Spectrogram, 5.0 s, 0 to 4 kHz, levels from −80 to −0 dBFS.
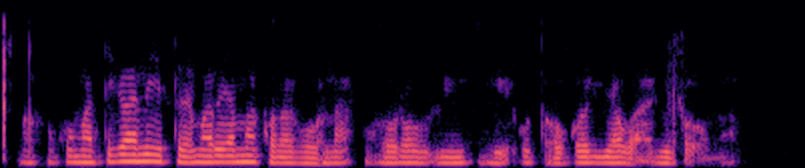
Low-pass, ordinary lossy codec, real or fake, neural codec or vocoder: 3.6 kHz; none; fake; vocoder, 22.05 kHz, 80 mel bands, HiFi-GAN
